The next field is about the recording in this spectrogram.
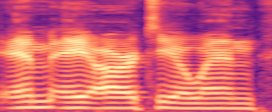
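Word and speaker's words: Márton: Yeah, so it is Martin with like an Oh. accent on the A, Marton and.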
